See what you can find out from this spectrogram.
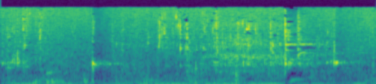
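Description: Liquid is poured into glasses, a steady gurgling splash broken by a few bright clinks of glass, with no one speaking.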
